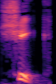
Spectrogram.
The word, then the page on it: chic: English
